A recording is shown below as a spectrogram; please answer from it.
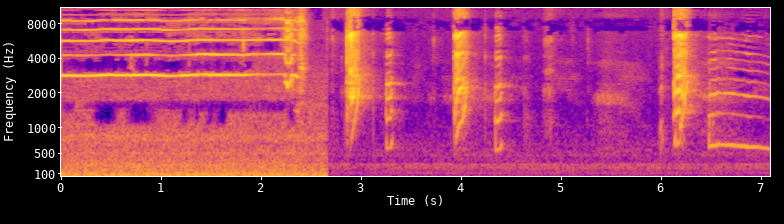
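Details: Cat; meow; asking for food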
